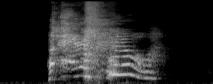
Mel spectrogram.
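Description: One loud, explosive voiced sneeze with a short build-up breath, lasting about a second; an ordinary sneeze.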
